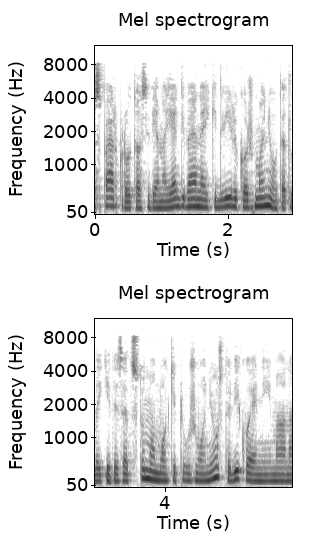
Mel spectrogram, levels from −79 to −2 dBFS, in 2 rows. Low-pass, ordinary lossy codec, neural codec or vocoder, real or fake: 10.8 kHz; MP3, 32 kbps; codec, 24 kHz, 0.9 kbps, WavTokenizer, medium speech release version 1; fake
